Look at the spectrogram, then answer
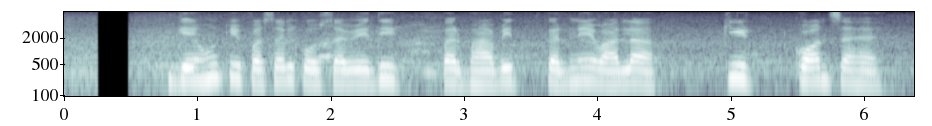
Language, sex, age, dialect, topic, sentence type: Hindi, female, 25-30, Marwari Dhudhari, agriculture, question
